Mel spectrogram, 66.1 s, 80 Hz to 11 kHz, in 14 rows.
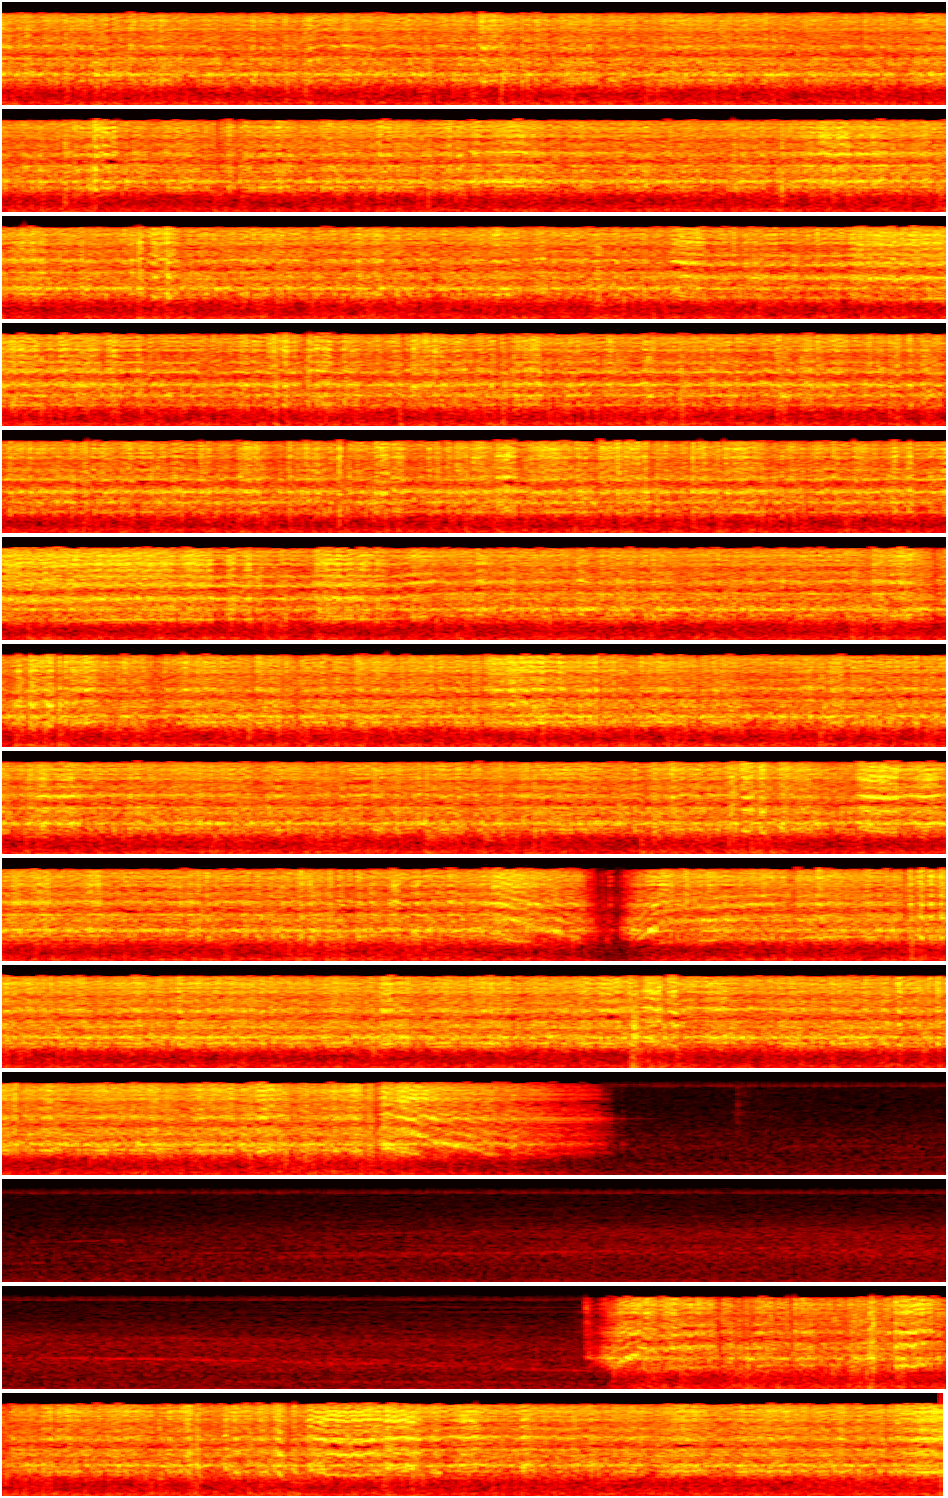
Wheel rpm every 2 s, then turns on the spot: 240, 240, 230, 230, 230, 230, 220, 200, 200, 200, 200, 200, 200, 230, 230, 230, 230, 230, 230, 230, 130, 230, 230, 230, 200, 0, 0, 0, 0, 10, 200, 230, 230.
none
